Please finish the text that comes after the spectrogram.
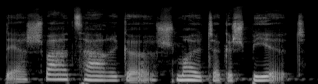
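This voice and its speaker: A woman reading scripted romantic fiction as a narrator in soft, measured storytelling. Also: mid-range voice, fairly even intonation, gravelly.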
